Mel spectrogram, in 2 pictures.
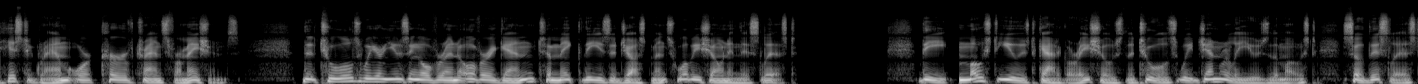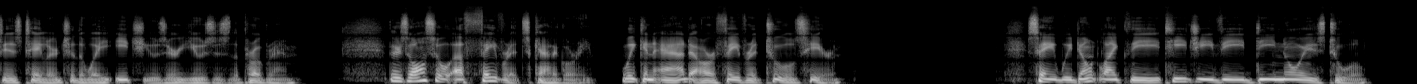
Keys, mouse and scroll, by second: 9.7 click, 20.4 click, 22.1 click.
